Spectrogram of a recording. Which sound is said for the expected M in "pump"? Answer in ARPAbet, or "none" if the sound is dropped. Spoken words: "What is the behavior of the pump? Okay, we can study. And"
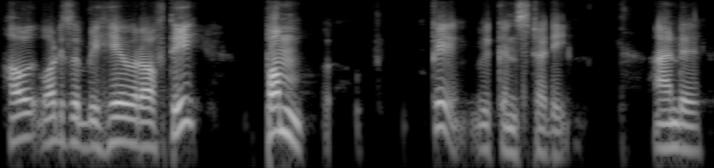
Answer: M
